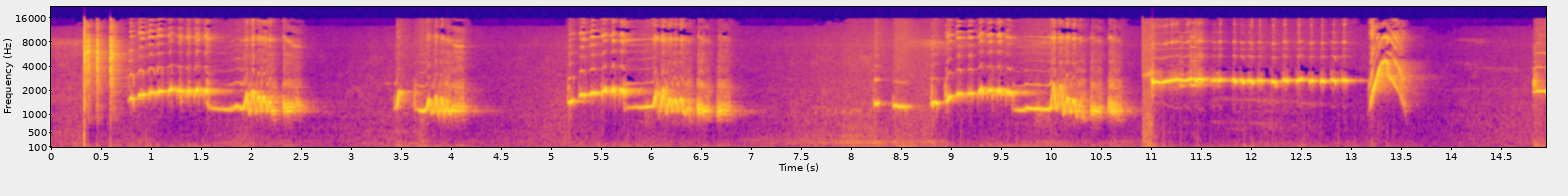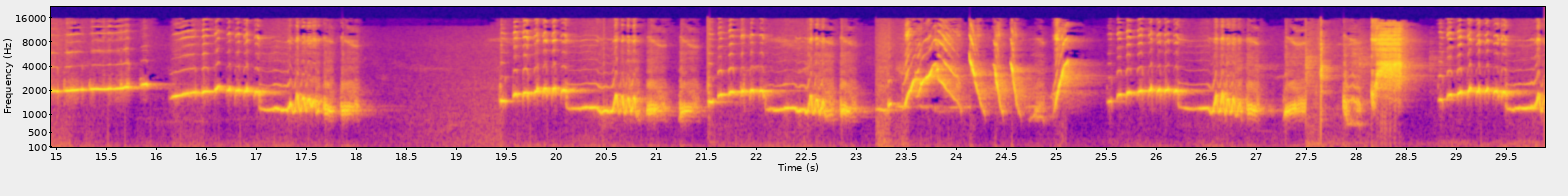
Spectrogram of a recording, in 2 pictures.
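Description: White-rumped shama singing: loud whistled phrases, many sliding down in pitch and ending in quick high twitters, in bursts of a second or two with short pauses between them. Near the middle is one long, steady whistle.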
